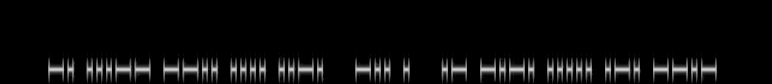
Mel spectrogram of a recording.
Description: Morse code, heard as a keyed tone, about 25 wpm, 700 Hz. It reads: N3ZHF DE AC5RQ
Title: USA Callsign DE Callsign - 5 Characters - 25wpm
